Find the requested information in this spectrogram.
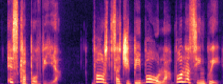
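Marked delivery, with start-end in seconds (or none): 1.5-3.7 mother calling. A narrator's reading. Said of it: "gridava la sua mamma".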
